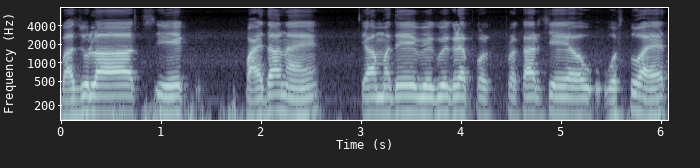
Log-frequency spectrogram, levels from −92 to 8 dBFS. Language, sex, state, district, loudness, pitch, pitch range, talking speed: Marathi, male, Maharashtra, Washim, -14 LUFS, 135 Hz, 125-140 Hz, 90 wpm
